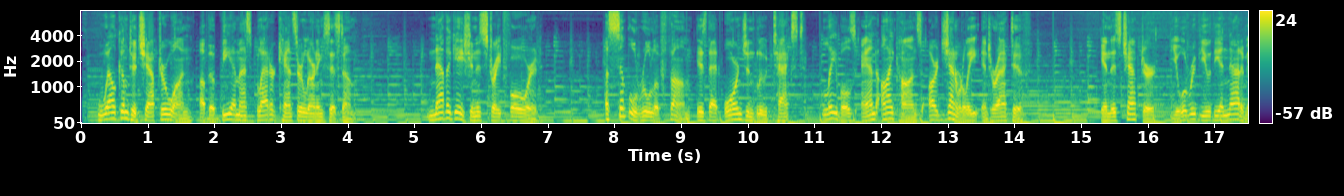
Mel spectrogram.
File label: american medical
